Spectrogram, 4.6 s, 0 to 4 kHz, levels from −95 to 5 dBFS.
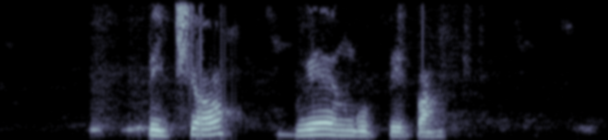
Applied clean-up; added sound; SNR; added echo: none; none; none; none.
